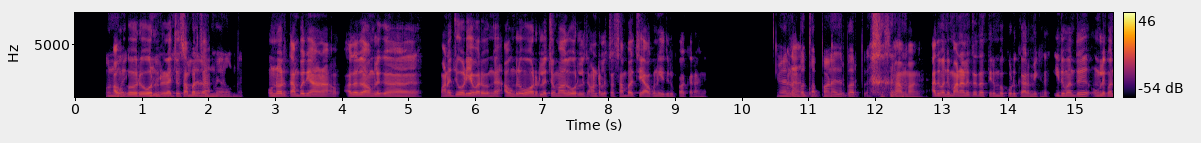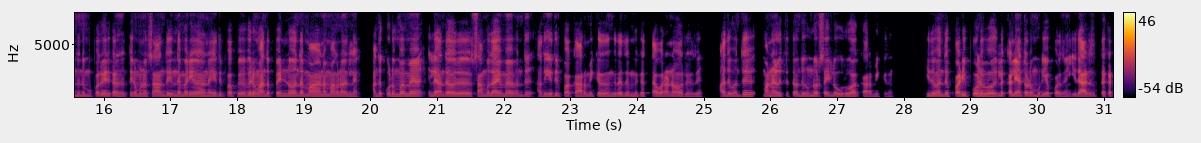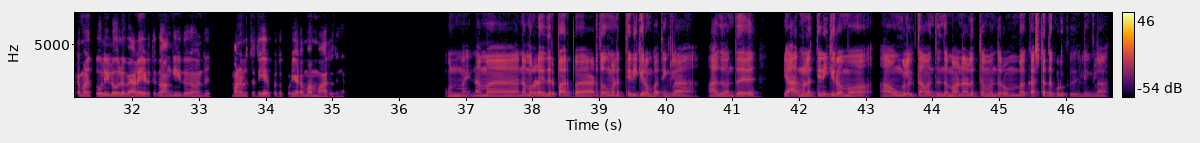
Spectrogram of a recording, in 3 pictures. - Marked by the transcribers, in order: laugh
- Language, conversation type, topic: Tamil, podcast, தியானம் மனஅழுத்தத்தை சமாளிக்க எப்படிப் உதவுகிறது?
